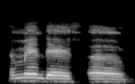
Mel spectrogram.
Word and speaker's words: Jimenez: I got a very special guest today with me, Jimenez. Jimenez or Jimenez. How you say it? I messed Jimenez. up. Just act Jimenez. like the Okay. J, just like the J's and H, man.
